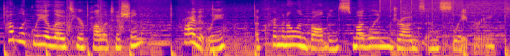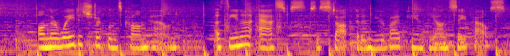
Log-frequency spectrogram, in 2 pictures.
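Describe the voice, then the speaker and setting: Female narrator, slightly high voice, scripted adventure recap over clear background music. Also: normal speed. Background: music behind the voice.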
